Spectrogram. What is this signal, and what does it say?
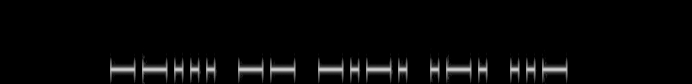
Morse code, heard as a keyed tone, about 15 wpm, 700 Hz. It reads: 7MCRU
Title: Code Groups - 5 Letter:Numbers - 15wpm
